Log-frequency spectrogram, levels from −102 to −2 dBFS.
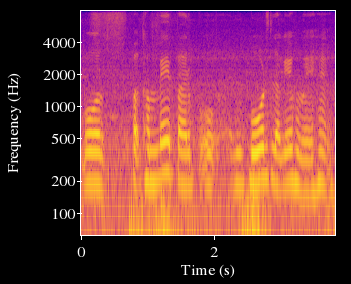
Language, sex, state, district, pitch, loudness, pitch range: Hindi, female, Chandigarh, Chandigarh, 190 Hz, -17 LUFS, 185-195 Hz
